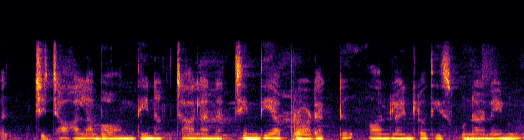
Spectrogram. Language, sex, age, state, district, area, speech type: Telugu, female, 30-45, Telangana, Mancherial, rural, spontaneous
